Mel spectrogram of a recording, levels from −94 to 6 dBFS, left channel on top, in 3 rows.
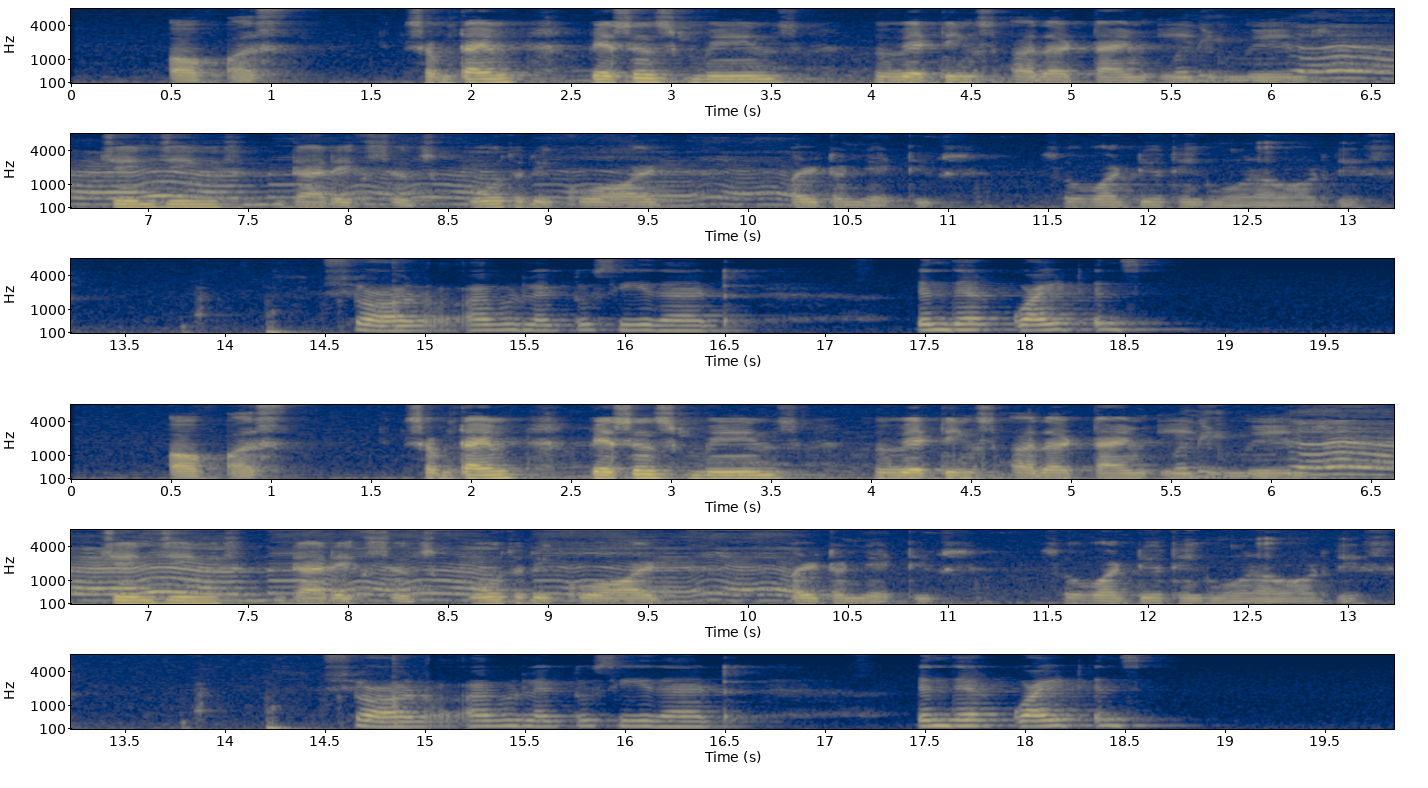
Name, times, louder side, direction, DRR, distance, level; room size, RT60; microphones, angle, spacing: voice 1, 0.5-1.1 1.7-6.3 6.8-9.9 10.2-11.2 11.6-13.2 14.2-14.3, right 3 dB, 20° right, 13 dB, 0.4 m, -26 dB
sound 1, 2.3-12.3, right 4 dB, 70° right, 0.6 m, -35 dB
voice 2, 14.5-16.5 17.5-18.6, equal, ahead, 8 dB, 0.8 m, -29 dB
19.5 x 8.2 x 3.9 m, 0.68 s
head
